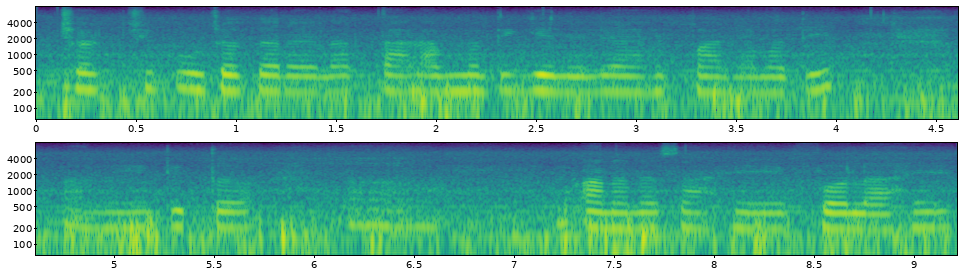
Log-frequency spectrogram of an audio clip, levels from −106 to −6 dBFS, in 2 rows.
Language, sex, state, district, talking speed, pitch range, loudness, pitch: Marathi, female, Maharashtra, Aurangabad, 95 wpm, 195-210 Hz, -27 LUFS, 200 Hz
